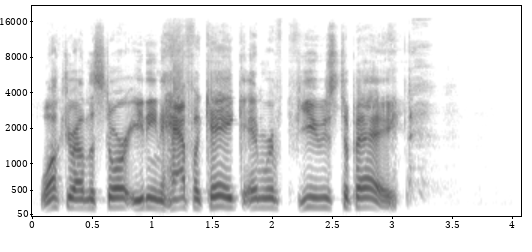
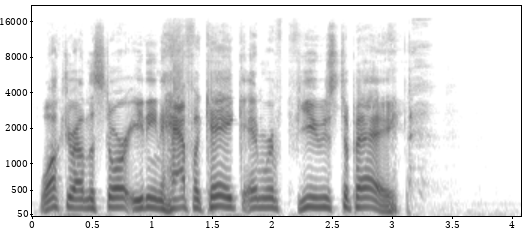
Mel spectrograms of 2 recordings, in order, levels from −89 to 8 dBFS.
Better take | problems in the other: second | thin; somewhat; fading below 250 Hz

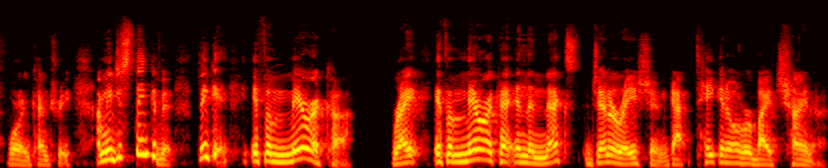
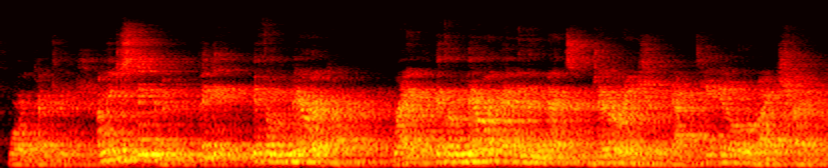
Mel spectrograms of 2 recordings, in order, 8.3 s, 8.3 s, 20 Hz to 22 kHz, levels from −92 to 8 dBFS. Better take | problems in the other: first | off-mic speech; far // room echo; strong; dies away in 2.2 s

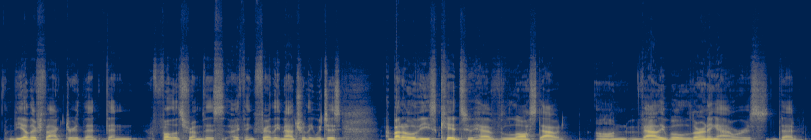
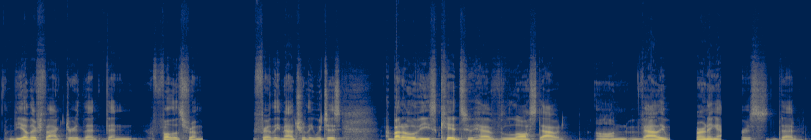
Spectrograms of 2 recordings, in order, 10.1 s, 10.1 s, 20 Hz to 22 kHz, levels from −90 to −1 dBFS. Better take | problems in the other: first | audio cutting out; at 2.5 s for 0.5 s, at 8.5 s and at 9 s

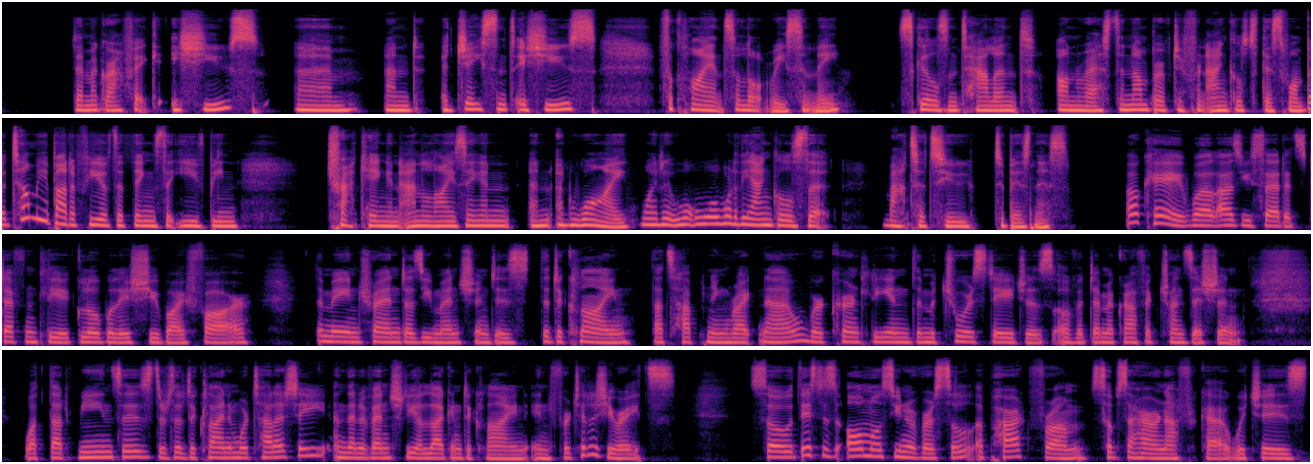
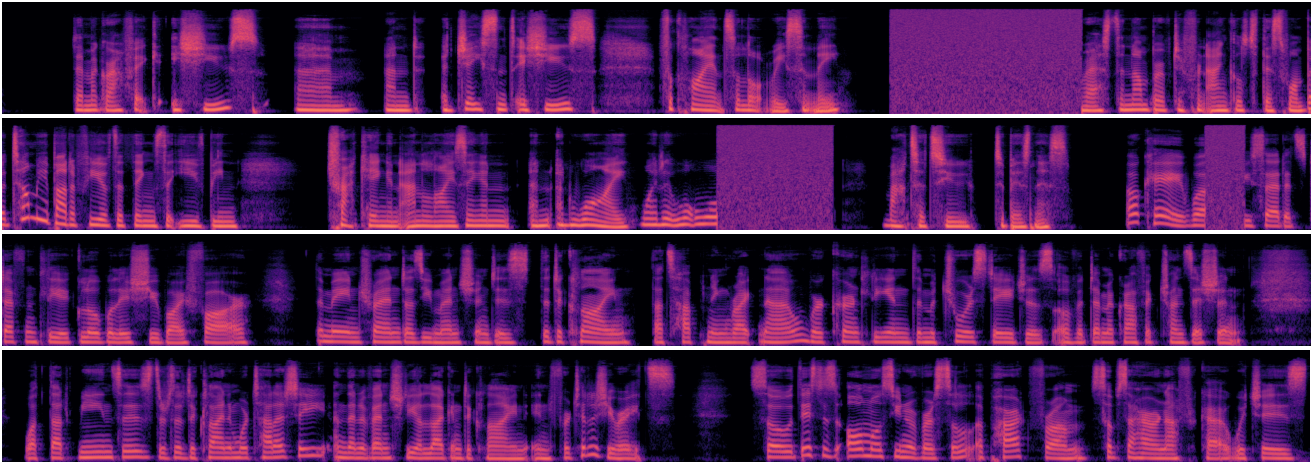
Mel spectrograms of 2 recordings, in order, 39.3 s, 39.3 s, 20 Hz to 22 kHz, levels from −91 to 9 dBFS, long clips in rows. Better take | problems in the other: first | audio cutting out; filled with static; at 6.5 s for 1.5 s, at 15 s for 1 s and at 19 s

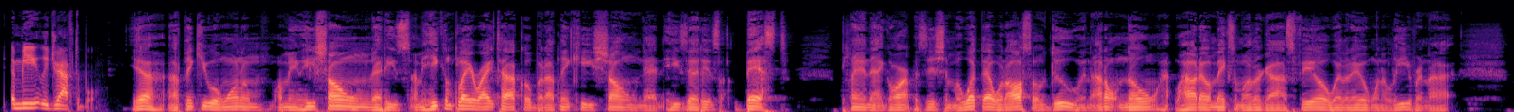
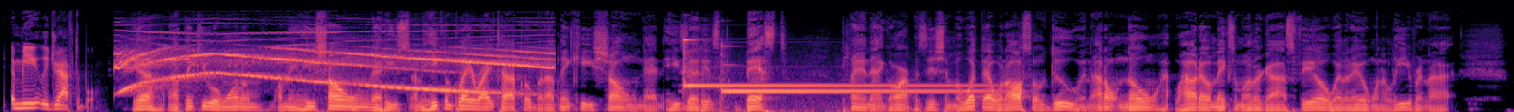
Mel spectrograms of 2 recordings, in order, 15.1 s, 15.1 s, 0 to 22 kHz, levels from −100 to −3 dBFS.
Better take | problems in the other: first | siren; loud; from 1 to 5.5 s; peak 6 dB above the speech // doorbell; loud; from 7 to 10 s; peak 3 dB above the speech

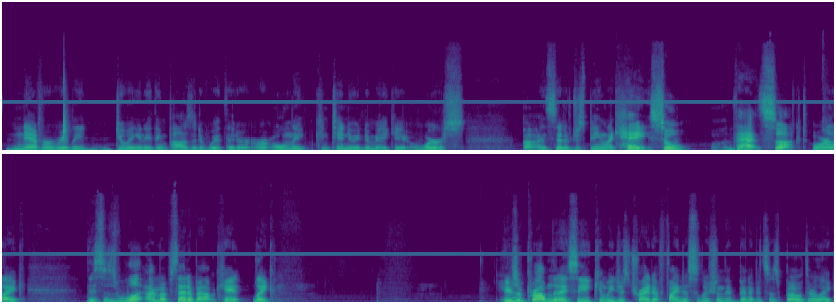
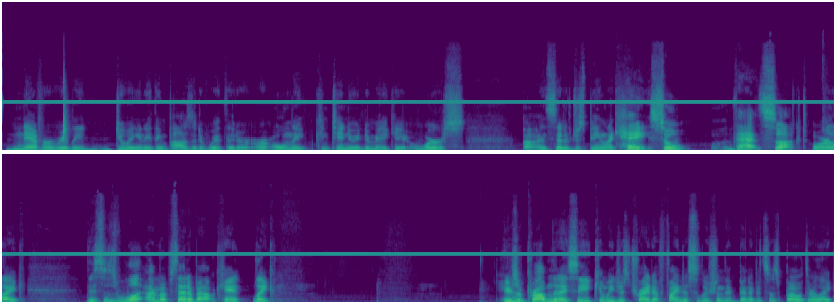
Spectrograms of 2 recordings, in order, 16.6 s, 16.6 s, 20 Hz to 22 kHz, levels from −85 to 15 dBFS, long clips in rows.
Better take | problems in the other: first | high-pitched whine; loud; throughout; 7 kHz, 6 dB below the speech; faint in the first

